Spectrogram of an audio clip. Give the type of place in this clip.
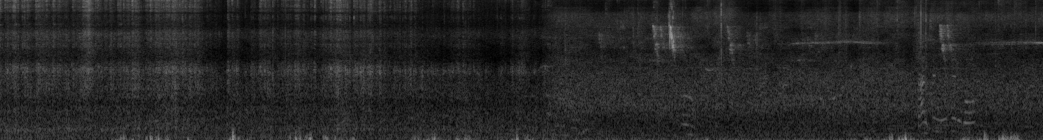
residential area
